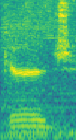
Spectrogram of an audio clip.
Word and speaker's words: Scourge: Yes, I know how they're pronounced. Scourge, but I like to call them scorggies.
